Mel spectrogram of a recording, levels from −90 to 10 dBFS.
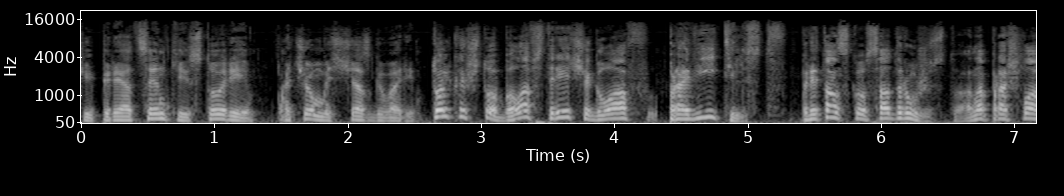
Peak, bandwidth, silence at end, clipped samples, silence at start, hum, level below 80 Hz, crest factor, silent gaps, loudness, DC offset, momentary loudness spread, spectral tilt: -4 dBFS; 15 kHz; 0 s; under 0.1%; 0 s; none; -48 dBFS; 18 dB; none; -22 LUFS; under 0.1%; 8 LU; -5.5 dB/octave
